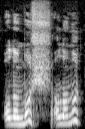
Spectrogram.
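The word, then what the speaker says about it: Olomouc: second game victories against olomoush i think it's a hard c either way mashu did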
